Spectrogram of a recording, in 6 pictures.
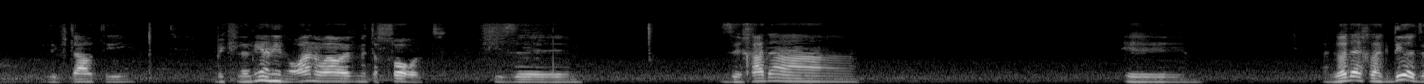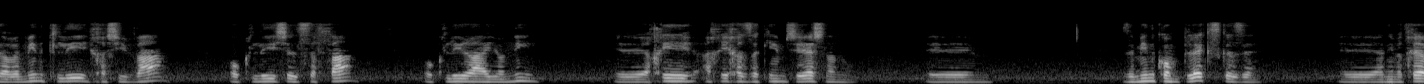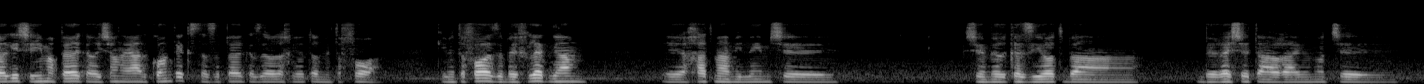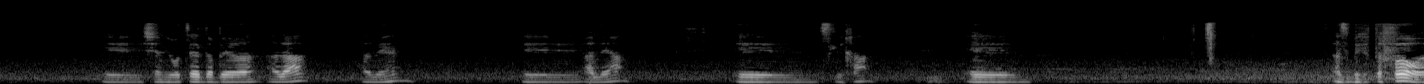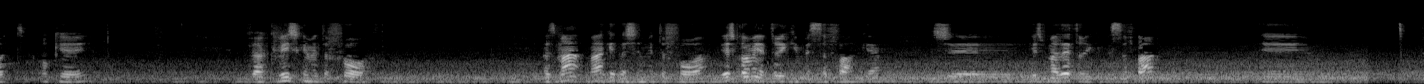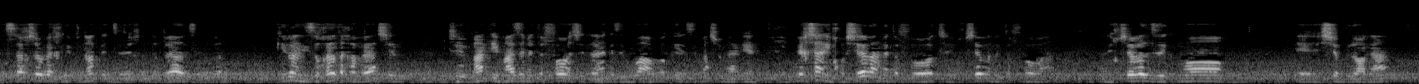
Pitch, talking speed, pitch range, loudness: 125 Hz, 105 wpm, 115-140 Hz, -25 LUFS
